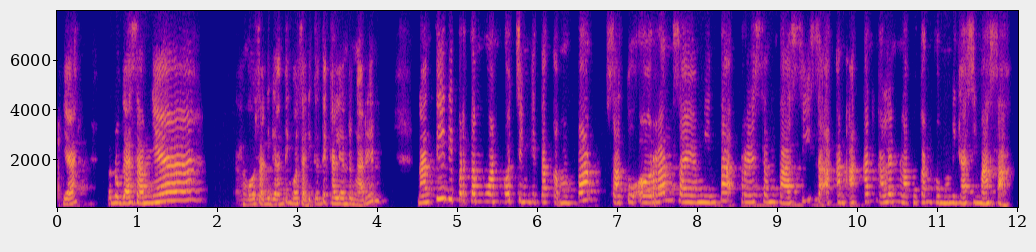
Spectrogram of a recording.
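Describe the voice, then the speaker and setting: A woman with an Indonesian accent coaching a group online, asking them questions in a lively teacherly way. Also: high-pitched, moderate pace, husky. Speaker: communication coach. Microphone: video call. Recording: dull lo-fi video call audio.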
